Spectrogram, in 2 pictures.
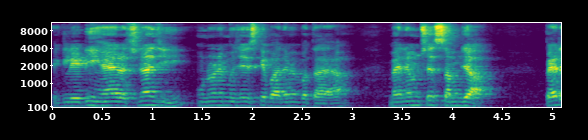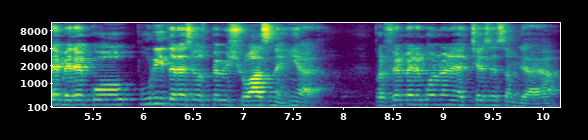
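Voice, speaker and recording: A man with a high pitch and ordinary pitch variation is heard over noticeable background noise and audible room echo. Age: 60s. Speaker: salesman, customer giving testimony. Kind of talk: testimony.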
